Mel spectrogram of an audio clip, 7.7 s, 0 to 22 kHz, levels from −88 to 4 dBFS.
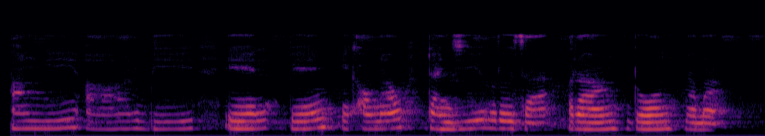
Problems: constant background noise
